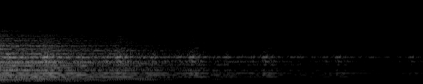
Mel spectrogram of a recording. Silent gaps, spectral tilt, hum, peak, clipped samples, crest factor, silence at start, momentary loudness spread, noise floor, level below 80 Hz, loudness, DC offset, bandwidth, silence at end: none; -4 dB/octave; none; -26 dBFS; under 0.1%; 20 dB; 0 s; 23 LU; -69 dBFS; under -90 dBFS; -44 LUFS; under 0.1%; 10 kHz; 0 s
